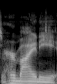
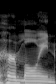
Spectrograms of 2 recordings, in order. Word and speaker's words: Hermione: movies came out sure she tried to pronounce Hermione and when the movie came out it was mindblowing to all of us what her name was pronounced I think she called her her Moine for like a year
